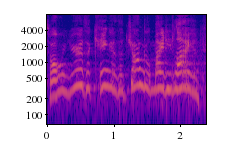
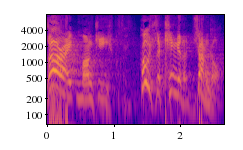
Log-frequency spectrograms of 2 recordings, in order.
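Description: First: Much higher and softer, cowering; timid monkey. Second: Loud, growling jungle-king demand; bullying lion. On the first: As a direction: squeak it out like a frightened little monkey. Scared monkey answers lion. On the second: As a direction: bark it out like a bossy lion. Lion bullies monkey in joke. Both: Acted.

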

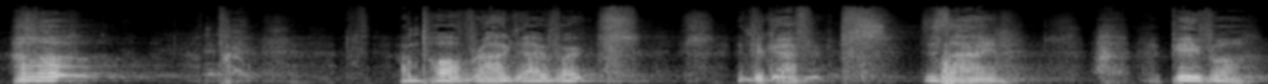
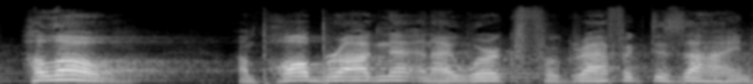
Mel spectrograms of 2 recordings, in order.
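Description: First: Mock breathless, halting greeting; breathless stumble. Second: Said in the usual way. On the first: Nervous presenter choking on his intro, mock out of breath. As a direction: gulp air between words like after climbing stairs. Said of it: "he sounds like he walked up forty flights of stairs". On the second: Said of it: "instead of going".

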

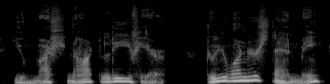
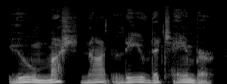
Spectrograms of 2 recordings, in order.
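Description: First: "You must not leave here" slow, leaning on "leave"; slow insistent warning. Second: "You must not leave the chamber" slow, each word weighted; slow insistent warning. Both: A narrator's reading. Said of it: "the quavering voice".

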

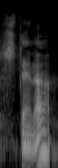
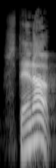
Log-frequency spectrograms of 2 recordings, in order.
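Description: First: Low and soft, gentle; soft command. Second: Shouted high and loud; loud command. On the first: Pastor showing Jesus saying it softly. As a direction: say it quietly, almost tenderly. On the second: Pastor showing Jesus commanding loudly. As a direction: bark the order to stand. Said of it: "I don't know if that's the way he said it". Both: Shown as a demonstration.

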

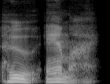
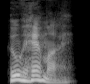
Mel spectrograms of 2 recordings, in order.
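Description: First: Soft, humble asking; surrendered who am I; honest surrender. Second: Higher, pointed challenge; sharp questioning who am I; demanding tone. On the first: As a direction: let the question sink quietly. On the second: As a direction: throw the question out defiantly. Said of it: "Do you hear the tone difference?". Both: Shown as a demonstration.

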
